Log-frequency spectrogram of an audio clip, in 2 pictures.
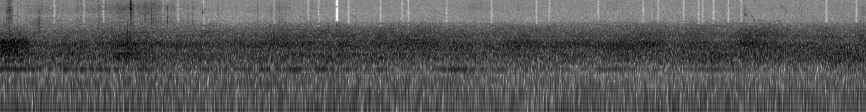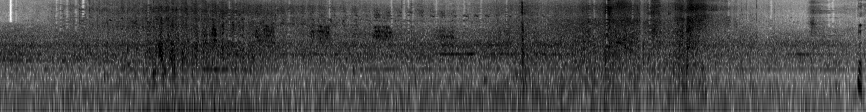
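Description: A flock of mallards flying in low and dropping in to land close by, heard as a steady rushing rumble that swells loudest about ten seconds in.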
